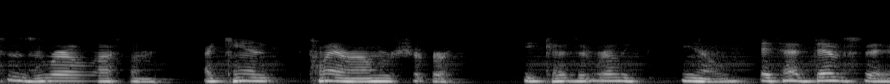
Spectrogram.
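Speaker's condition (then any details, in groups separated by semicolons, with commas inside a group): Multiple sclerosis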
